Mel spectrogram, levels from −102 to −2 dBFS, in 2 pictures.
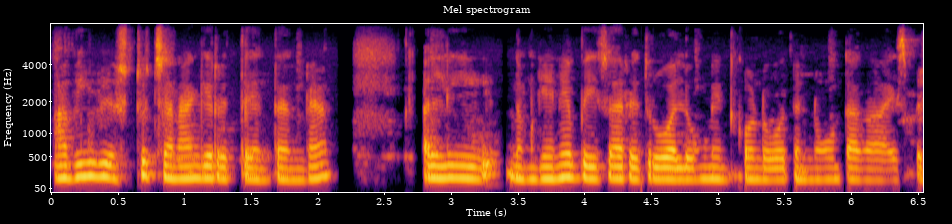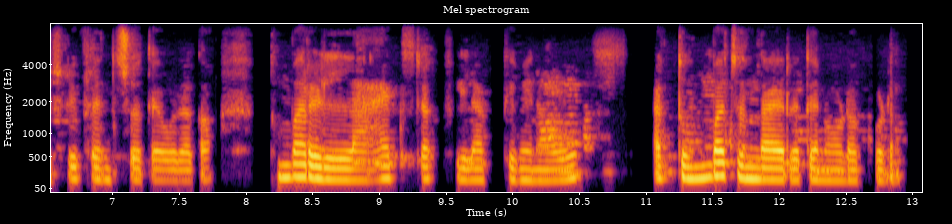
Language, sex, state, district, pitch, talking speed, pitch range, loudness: Kannada, female, Karnataka, Mysore, 165 Hz, 140 wpm, 155-175 Hz, -20 LUFS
